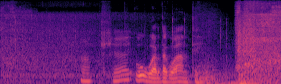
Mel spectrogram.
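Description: A young man speaks with animation, close to the microphone.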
